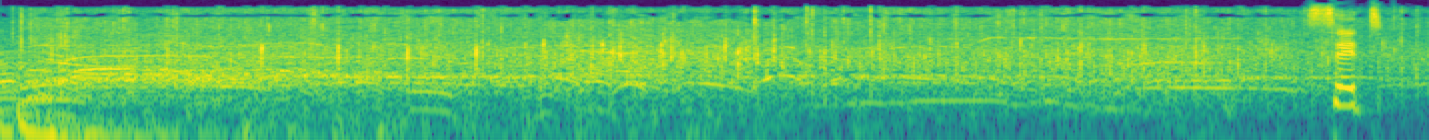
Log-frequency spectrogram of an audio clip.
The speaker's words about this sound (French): Des cris de joie et des applaudissements pour célébrer l'adoption hier par le Parlement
